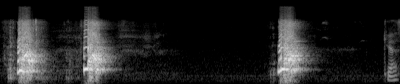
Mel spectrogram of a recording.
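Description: A dog barks three times, loud and sharp: two barks in quick succession, then a third about two seconds later. The barks answer the word "squirrel" and are an excited, alert reaction to it.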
